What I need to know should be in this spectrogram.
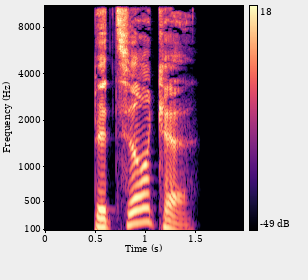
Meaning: nominative/accusative/genitive plural of Bezirk
- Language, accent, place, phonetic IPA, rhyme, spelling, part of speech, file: German, Germany, Berlin, [bəˈt͡sɪʁkə], -ɪʁkə, Bezirke, noun, De-Bezirke.ogg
